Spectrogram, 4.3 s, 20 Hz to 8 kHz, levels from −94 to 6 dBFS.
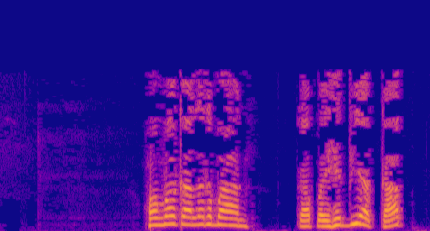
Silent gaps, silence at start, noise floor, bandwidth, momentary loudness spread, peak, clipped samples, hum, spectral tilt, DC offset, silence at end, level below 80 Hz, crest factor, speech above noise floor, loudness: none; 1.5 s; -71 dBFS; 5.8 kHz; 6 LU; -6 dBFS; under 0.1%; none; -11 dB/octave; under 0.1%; 0.3 s; -68 dBFS; 16 dB; 53 dB; -19 LUFS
